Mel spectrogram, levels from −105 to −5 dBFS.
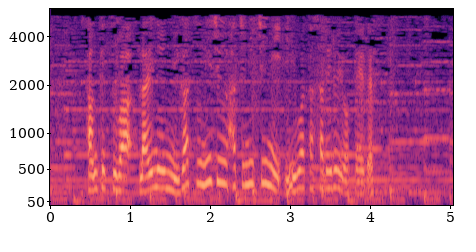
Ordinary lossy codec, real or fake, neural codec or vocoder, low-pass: MP3, 24 kbps; real; none; 5.4 kHz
